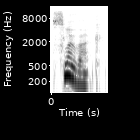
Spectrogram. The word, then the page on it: slovak: British English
